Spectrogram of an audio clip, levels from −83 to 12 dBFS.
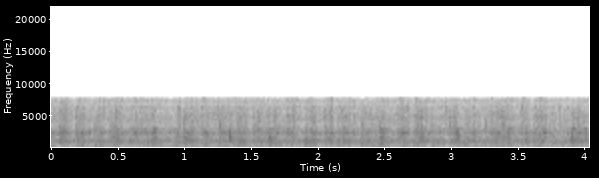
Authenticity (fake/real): real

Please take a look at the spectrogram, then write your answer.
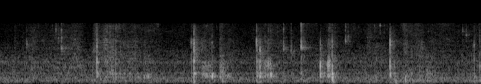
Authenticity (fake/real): real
